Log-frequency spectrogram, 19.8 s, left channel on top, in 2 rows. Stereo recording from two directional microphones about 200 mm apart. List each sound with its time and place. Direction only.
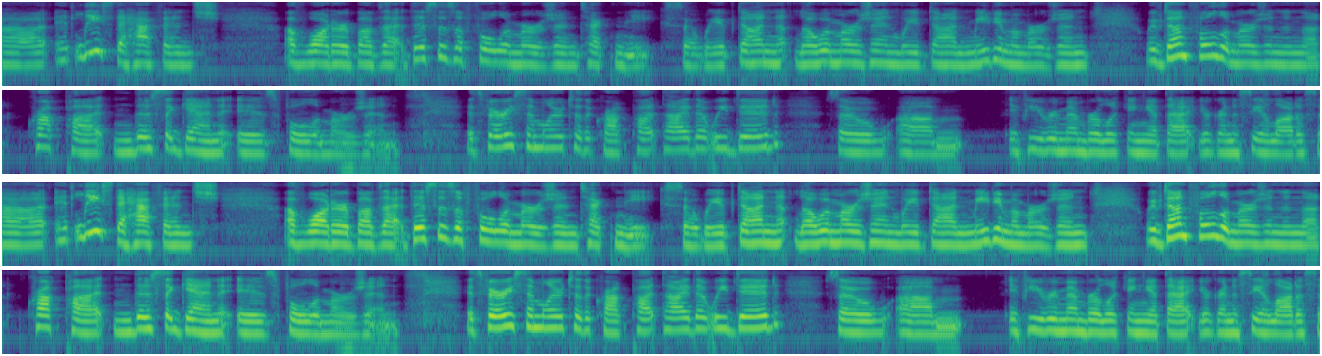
0.0 s speech: 50° right (ahead or behind); by 19.7 s 30° right (ahead or behind)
